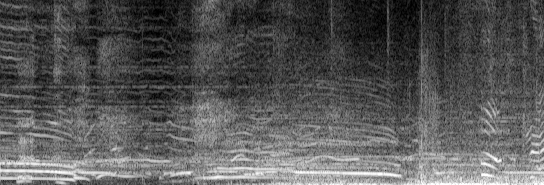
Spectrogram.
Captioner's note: townsponies screaming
